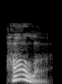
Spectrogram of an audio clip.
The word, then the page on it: holla: British English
